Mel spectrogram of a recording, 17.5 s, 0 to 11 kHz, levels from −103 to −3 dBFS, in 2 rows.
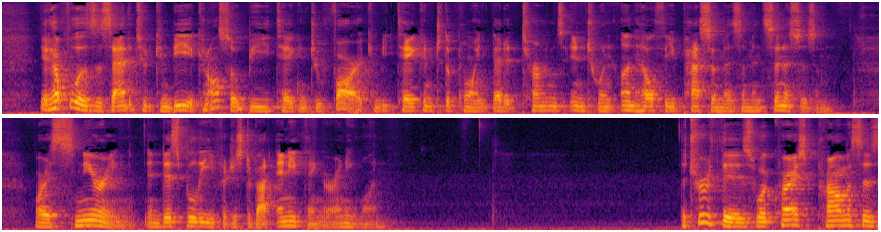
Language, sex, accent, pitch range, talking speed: English, male, American, 95-125 Hz, 160 wpm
